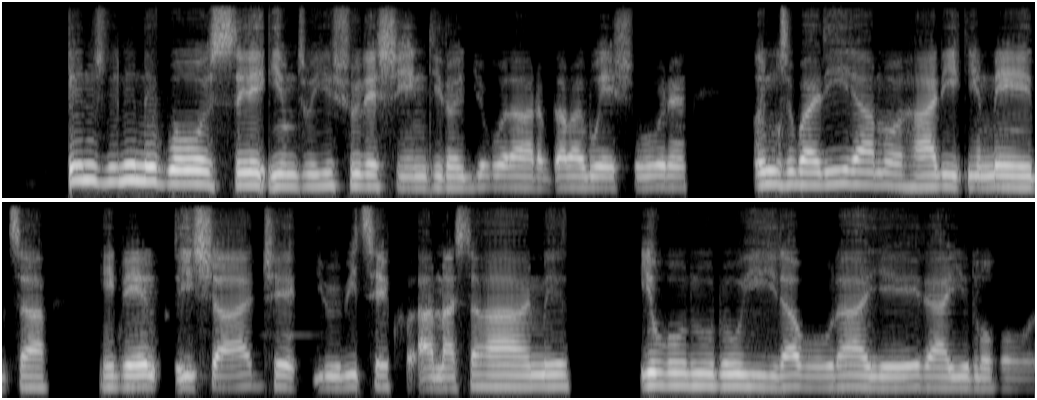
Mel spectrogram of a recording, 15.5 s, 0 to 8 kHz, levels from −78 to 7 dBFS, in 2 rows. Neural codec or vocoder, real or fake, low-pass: codec, 16 kHz, 0.5 kbps, X-Codec, HuBERT features, trained on balanced general audio; fake; 7.2 kHz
